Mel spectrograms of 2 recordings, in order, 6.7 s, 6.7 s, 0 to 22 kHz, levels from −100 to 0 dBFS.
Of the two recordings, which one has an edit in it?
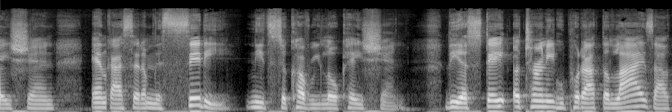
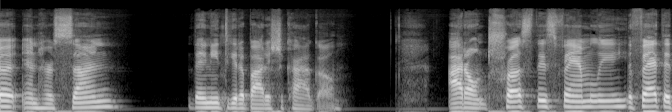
first; 4 cuts; at 1.0 s, 1.5 s, 3.1 s, 5.6 s

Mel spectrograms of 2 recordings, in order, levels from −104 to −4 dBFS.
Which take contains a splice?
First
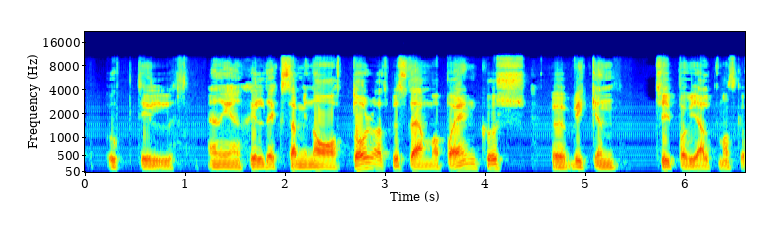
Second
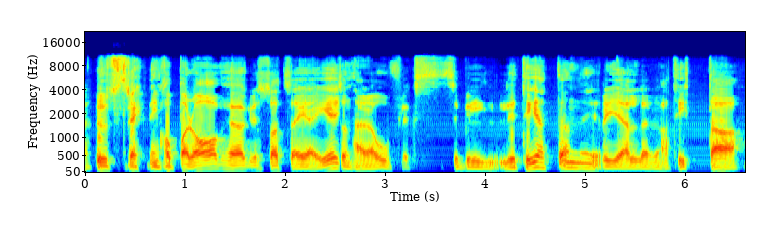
second; 3 cuts; at 1.7 s, 2.5 s, 5.2 s

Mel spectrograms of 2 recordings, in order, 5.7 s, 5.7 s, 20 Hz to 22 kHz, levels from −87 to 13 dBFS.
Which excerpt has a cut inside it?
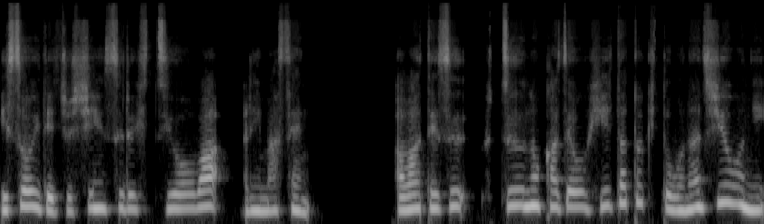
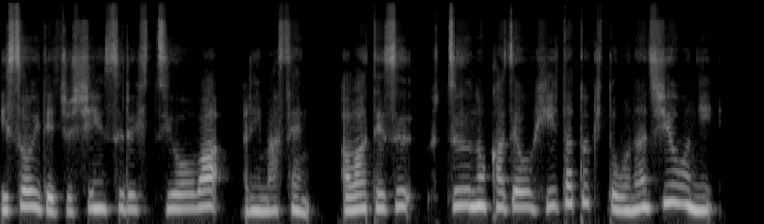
second; 1 cut; at 2.5 s

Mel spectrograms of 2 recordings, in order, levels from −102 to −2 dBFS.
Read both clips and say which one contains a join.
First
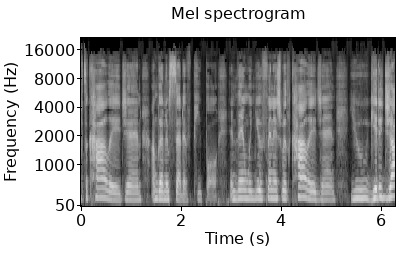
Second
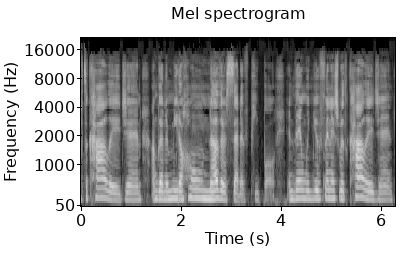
first; 1 cut; at 1.7 s

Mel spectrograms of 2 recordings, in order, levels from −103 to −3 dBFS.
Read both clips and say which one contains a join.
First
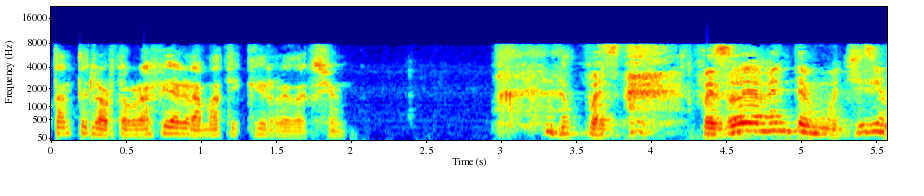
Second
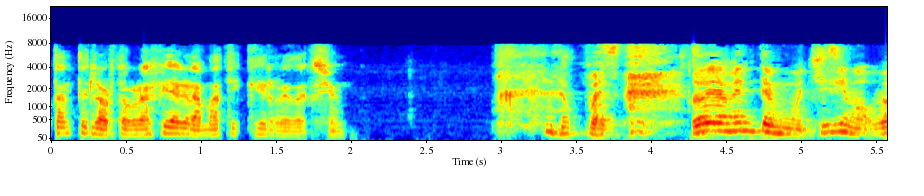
second; 1 cut; at 4.3 s

